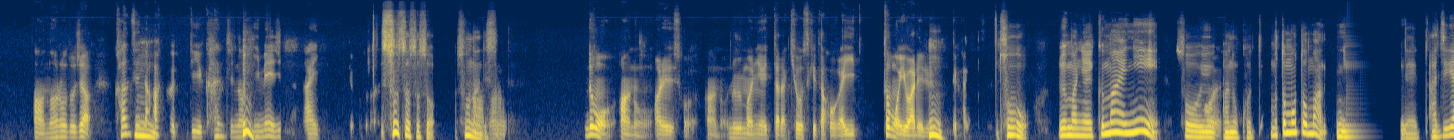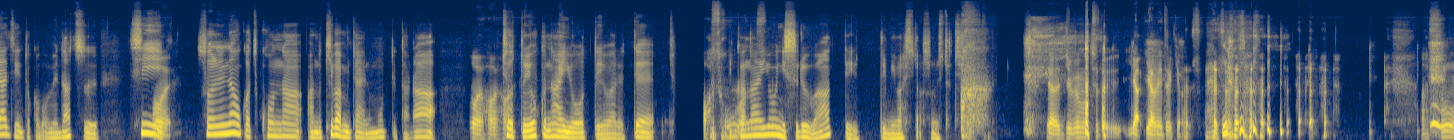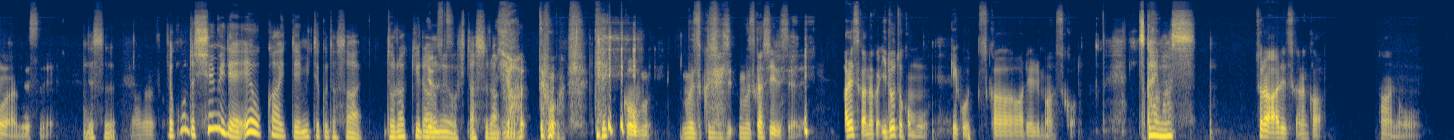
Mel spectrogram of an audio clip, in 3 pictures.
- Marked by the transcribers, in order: distorted speech; other background noise; chuckle; laugh; laugh; laugh
- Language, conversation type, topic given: Japanese, unstructured, 挑戦してみたい新しい趣味はありますか？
